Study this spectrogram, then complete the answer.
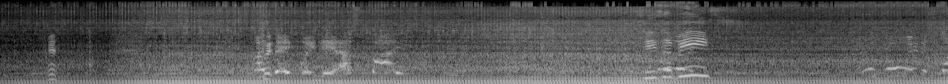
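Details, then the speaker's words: Garden tiller's small single-cylinder engine, previously seized and repaired, idling outdoors with no clutch: steady even putter, no hunting or missing, no smoke; running great. "just doing it on idle for now it engines running great not even smoking whatsoever"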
